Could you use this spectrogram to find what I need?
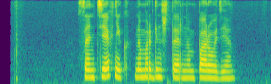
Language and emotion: Russian, positive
